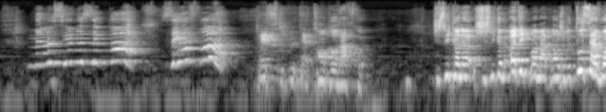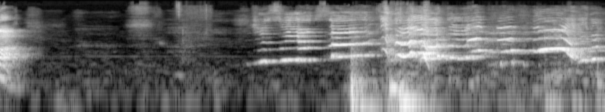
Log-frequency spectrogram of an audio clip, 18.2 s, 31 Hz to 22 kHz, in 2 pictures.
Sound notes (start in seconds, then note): 14.6 sobbing; 14.8 gasping, cackling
